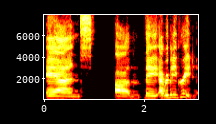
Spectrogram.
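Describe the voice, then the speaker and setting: A woman from Canada hosts her own live vlog in a loose, conversational way. She rambles, restarts sentences and fills pauses as she talks to viewers, in a voice of middling pitch. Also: a bit bright, slight background noise. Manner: chatty, rambling with many fillers and restarts. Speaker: vlogger. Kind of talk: casual live-stream chat.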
